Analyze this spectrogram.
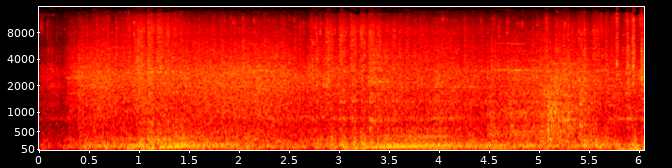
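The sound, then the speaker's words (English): The car Christine's engine rumbles low and steady as Arnie drives it slowly forward into a garage through a corrugated metal door, its deep idle rising slightly at moments, with a faint mechanical rattle underneath and no voices. “The corrugated metal door slides upwards, then Arnie drives Christine inside.”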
